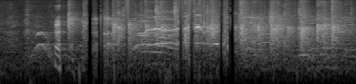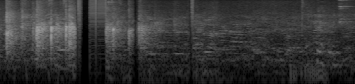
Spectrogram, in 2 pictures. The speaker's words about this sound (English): All right, I think another round of applause, guys, please. Come on. Come on. That was amazing, all right?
